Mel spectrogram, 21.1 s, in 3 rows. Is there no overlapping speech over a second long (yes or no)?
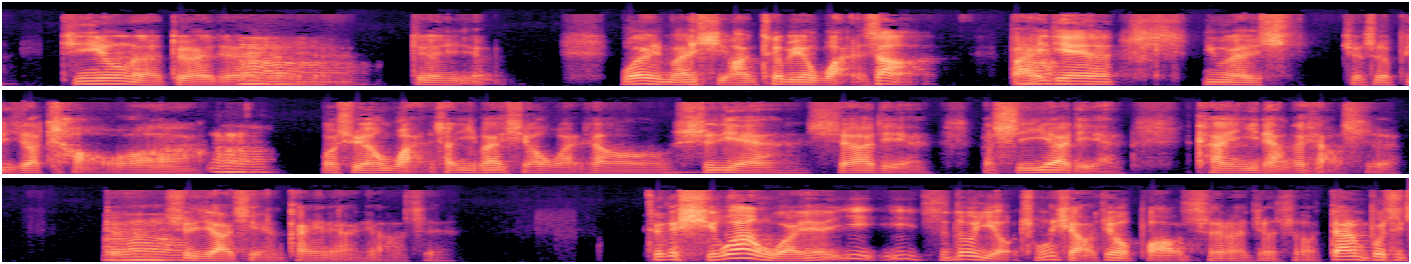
yes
